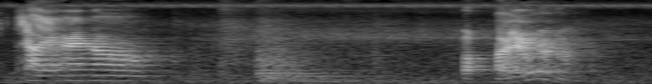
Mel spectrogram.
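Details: Grey parrot (Psittacus erithacus), speech mimicry.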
